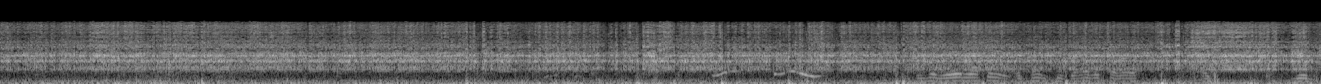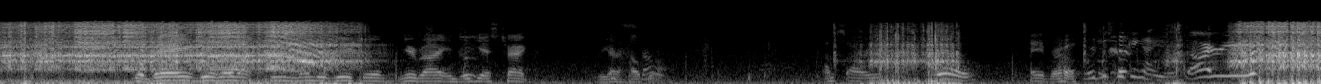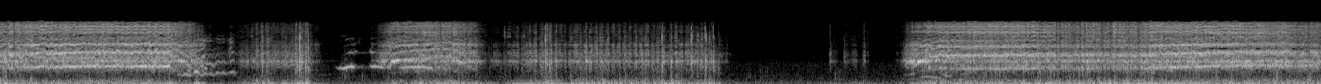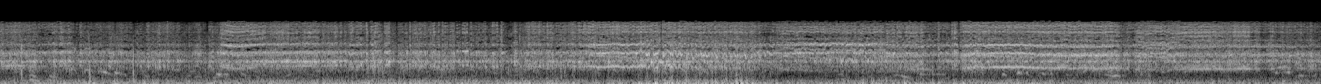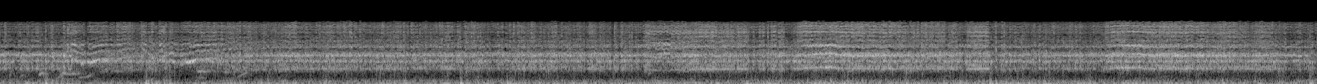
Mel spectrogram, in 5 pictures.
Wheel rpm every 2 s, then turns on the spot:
190, 190, 190, 190, 190, 190, 190, 180, 20, 0, 10, 20, 30, 190, 40, 60, 30, 30, 190, 220, 230, 230, 230, 200, 200, 200, 190, 160, 200, 190, 190, 200, 190.
22-24 28-34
